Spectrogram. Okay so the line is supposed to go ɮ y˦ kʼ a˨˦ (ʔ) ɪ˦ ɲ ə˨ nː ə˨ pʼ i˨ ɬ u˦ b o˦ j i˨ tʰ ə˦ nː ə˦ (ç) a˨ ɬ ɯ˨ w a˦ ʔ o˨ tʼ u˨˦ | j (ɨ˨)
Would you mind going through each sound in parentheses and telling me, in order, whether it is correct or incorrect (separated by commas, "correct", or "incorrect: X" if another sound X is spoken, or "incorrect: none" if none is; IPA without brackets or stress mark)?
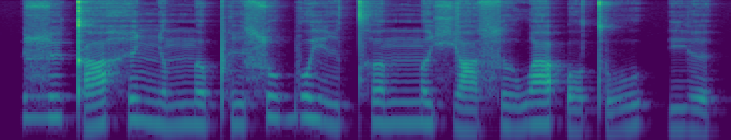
incorrect: h, correct, incorrect: ɪ˨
